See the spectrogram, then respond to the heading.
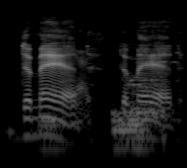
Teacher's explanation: two syllables emphasis on the second syllable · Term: 2-2 word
